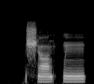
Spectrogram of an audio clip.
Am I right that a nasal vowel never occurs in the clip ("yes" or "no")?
no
